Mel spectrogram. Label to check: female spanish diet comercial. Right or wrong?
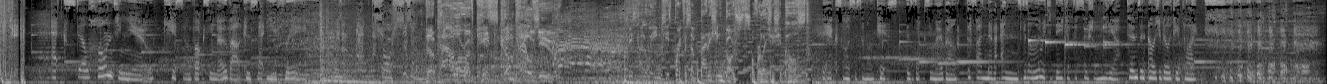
Wrong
